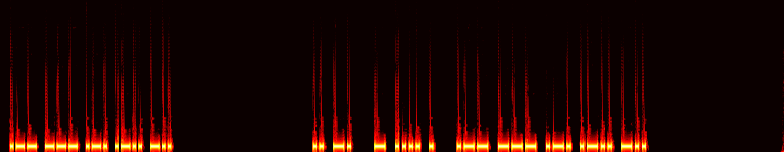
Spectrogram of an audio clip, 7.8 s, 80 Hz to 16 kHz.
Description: Morse code, heard as a keyed tone, about 42 wpm, 700 Hz. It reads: WORLD IN THE WORLD
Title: Speed-Racing - Sets of 3 Words 35wpm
